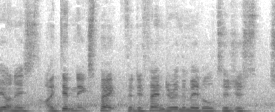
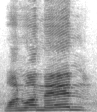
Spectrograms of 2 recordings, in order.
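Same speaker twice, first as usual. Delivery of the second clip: much louder and higher outburst; frustrated shout; 8 semitones higher, 12 dB louder, slower than usual. Real, not acted. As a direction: yell at the screen in disbelief. Conceding a late equaliser.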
